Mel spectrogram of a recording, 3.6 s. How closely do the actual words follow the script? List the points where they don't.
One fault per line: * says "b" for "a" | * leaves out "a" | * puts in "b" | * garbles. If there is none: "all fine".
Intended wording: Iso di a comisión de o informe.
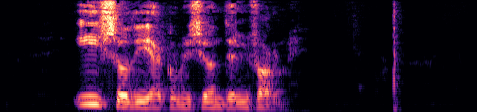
all fine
